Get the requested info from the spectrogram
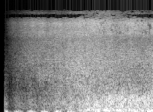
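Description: Whoosh sound effect of an animated logo intro: a rushing noise that swells steadily louder.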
